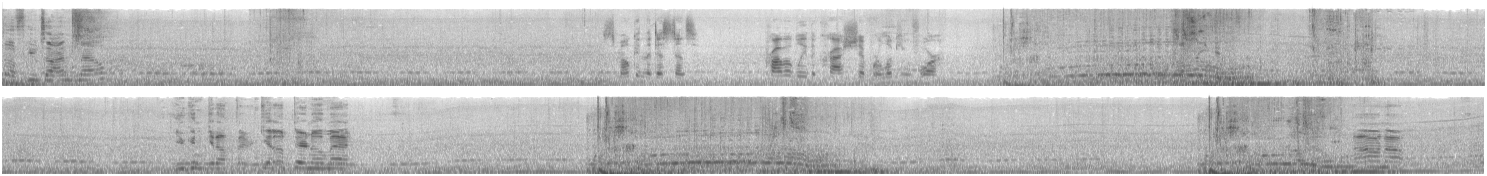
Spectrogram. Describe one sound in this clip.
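A young man talks casually into a headset microphone.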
